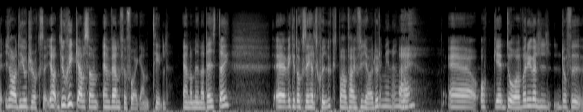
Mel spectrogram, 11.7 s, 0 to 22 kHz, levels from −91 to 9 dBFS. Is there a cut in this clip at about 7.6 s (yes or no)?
yes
